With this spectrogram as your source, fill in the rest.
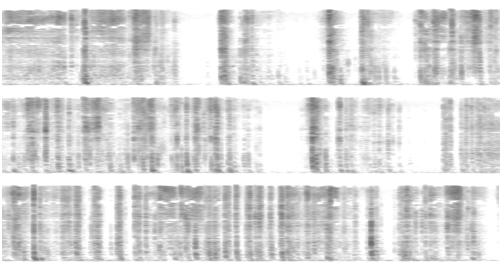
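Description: Both hands grip and rub the surface of a soft, hollow, tan faux leather zippered pouch about the size of a tablet, using sticky fingertips. The result is a dense stream of quiet, crackly, tearing-like peels and crinkles with short, sharp snaps, broken by brief silent pauses.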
